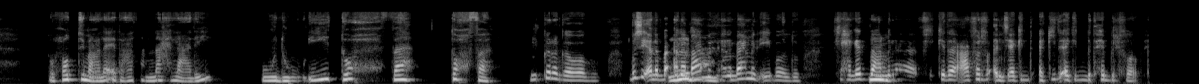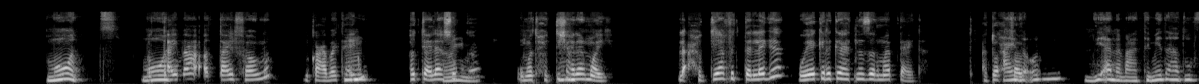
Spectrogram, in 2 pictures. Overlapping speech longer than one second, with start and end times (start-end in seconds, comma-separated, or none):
none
